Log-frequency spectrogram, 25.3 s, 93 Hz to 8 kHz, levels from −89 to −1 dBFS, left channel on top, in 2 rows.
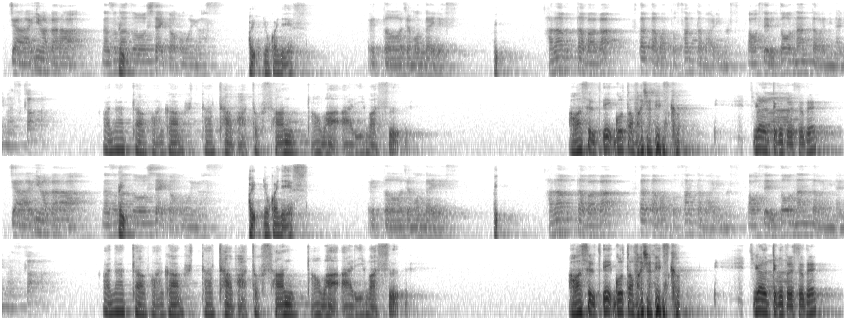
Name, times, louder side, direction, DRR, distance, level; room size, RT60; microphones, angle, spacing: voice 1, 0.1-1.2 1.5-3.2 5.5-6.8 8.2-9.2 9.6-13.2 23.9-24.5, left 1 dB, 30° left, 5 dB, 1.8 m, -45 dB
voice 2, 3.7-4.6 14.2-18.6 21.1-22.8 23.7-24.9, right 6 dB, 70° right, 20 dB, 0.4 m, -29 dB
22.0 x 14.0 x 3.1 m, 1.0 s
head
